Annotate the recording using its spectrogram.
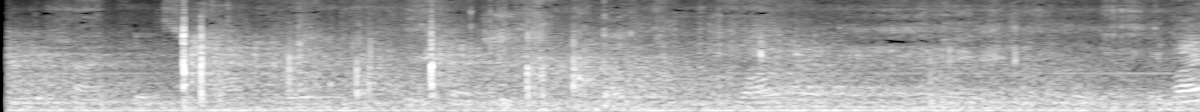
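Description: Ice rink ambience: faint background voices over a steady low hum, with scattered sharp clacks, the loudest two close together about a second in.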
